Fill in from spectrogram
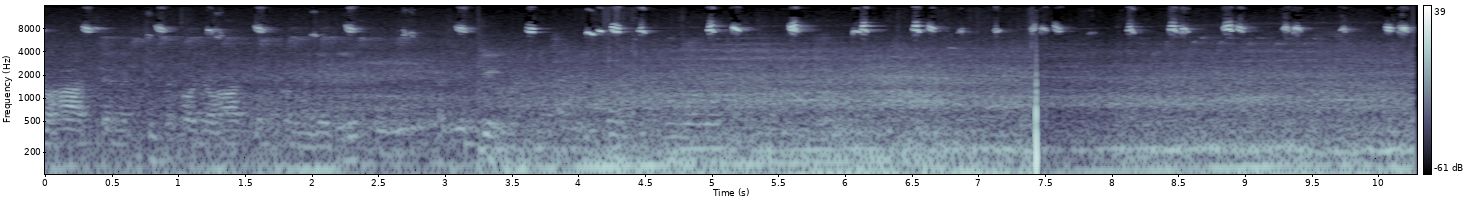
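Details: At a nest among screws in Dombóvár, Hungary, in June 2017, a spotted flycatcher gives a rapid run of thin, high-pitched call notes over a low background rumble, with a brief sharp click midway.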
